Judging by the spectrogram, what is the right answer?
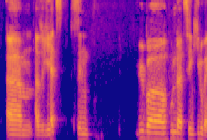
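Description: The pitch of this man's voice is medium. His sound is dry and close, without any echo. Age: 20s. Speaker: comedian and entrepreneur. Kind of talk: casual interview. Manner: halting.

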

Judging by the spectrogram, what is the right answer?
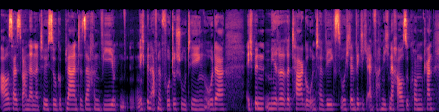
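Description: Her fairly low-pitched voice moves at a fairly quick pace, this woman's intonation monotone and flat. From Münsterland, Germany (Warendorf). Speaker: marketing manager. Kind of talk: podcast interview.

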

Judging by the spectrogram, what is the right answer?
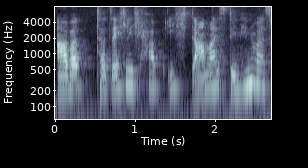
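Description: A woman at a very slow pace, monotone and flat, with noticeable background noise. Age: 30s. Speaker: business founder. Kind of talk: interview. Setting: in person.

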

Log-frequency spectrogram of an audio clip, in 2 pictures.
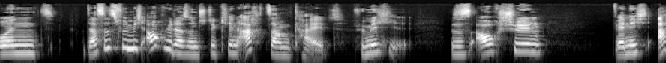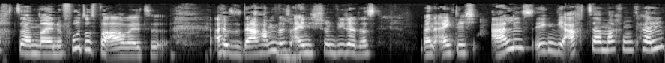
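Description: Her pitch swings very widely. The woman's voice sits high. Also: moderate pace. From Germany, Cologne. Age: 20s. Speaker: yoga teacher and student. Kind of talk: interview.

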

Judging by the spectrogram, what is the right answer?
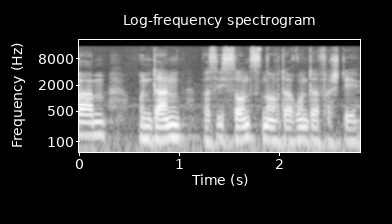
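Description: Using an unremarkable speaking voice, a man talks at a moderate pace and medium pitch with fairly even intonation. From Saarland, Germany. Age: 20s. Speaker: construction digitalization expert. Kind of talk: interview.

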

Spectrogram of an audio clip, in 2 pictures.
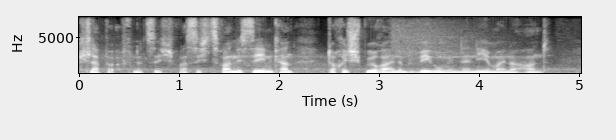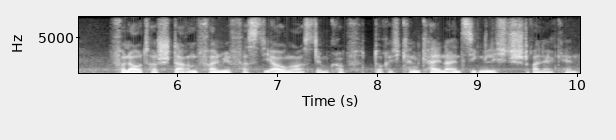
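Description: A man talks at a fairly quick pace in a very deep, low pitch. His intonation is monotone and flat, with noticeable background noise. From Rhineland, Germany. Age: 20s. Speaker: podcast host and story narrator. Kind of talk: reading aloud horror stories.

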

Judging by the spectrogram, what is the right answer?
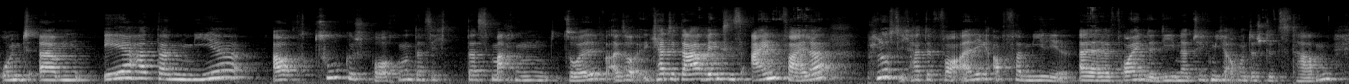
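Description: A woman talks at a fairly slow pace and a fairly high pitch. Noticeable background noise and audible room echo surround her. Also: lively intonation. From Munich area, Bavaria. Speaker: holistic lifestyle coach. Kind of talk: interview.

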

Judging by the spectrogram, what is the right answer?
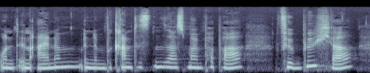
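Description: Somewhat breathy and with fairly even intonation, a woman speaks at a moderate pace in a dry, close sound with no echo. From Germany, Frankfurt area. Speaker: comedian. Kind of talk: podcast interview.

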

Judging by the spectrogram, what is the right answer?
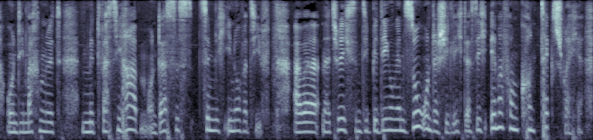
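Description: A woman's fairly high voice shows ordinary pitch variation against noticeable background noise. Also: moderate pace. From Germany and France. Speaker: education consultant and startup founder. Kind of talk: interview. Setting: remote call. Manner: hesitant, many fillers.

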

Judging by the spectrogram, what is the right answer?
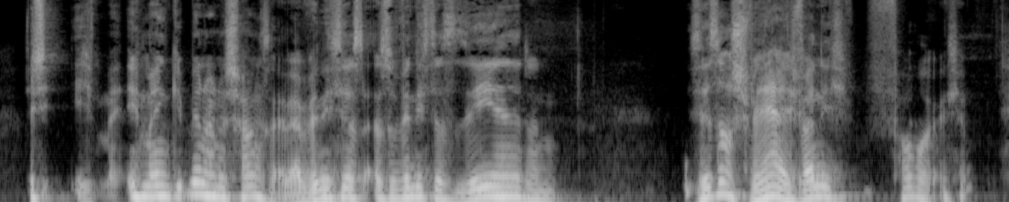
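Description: At a fairly quick pace, the voice has a dark, mellow tone, is somewhat breathy, and shows ordinary pitch variation. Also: man, fairly high pitch for a man. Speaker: podcast co-host. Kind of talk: casual chat.

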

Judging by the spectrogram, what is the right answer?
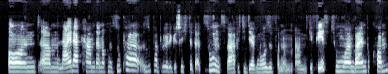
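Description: With an ordinary speaking voice, a woman talks at a moderate pace. Her pitch is fairly high. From southwest Germany, near Freiburg. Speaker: nutrition coach. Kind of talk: casual podcast interview.

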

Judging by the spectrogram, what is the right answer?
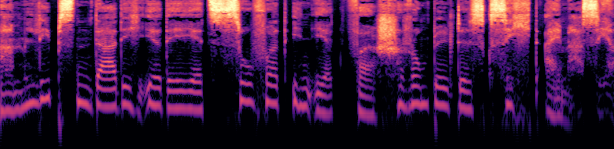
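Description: A woman with a Bavarian accent speaks very slowly, with hardly any pauses, lively intonation, and very even loudness. The sound is dry and close, with no echo. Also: fairly low pitch for a woman. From Upper Palatinate, eastern Bavaria. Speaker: radio host. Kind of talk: comedic monologue.

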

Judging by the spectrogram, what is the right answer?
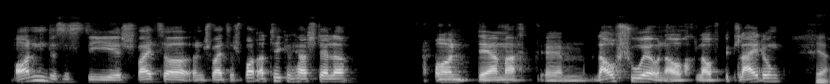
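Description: At a very slow pace, a man speaks in a medium pitch with lively intonation. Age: 20s. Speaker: student and triathlete. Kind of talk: interview.

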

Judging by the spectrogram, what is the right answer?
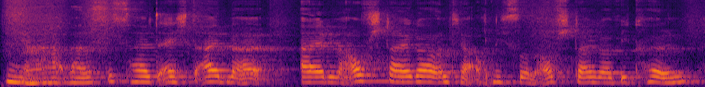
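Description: A woman speaks at a moderate pace with a medium pitch and a monotone, flat delivery. The room echo is audible and background noise is noticeable. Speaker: sports reporter. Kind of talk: casual football analysis chat.

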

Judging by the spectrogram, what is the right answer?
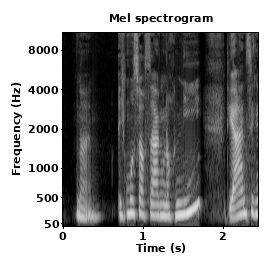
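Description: The recording is very clean and the background silent. A woman talks at a fairly quick clip. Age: 30s. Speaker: journalist. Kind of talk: podcast interview.

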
